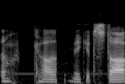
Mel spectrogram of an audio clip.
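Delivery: muttered under her breath. Voicing a character muttering a complaint: said under her breath. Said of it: "say under her breath".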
